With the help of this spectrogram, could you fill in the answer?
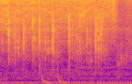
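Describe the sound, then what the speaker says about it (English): Spray adhesive hissing out of an aerosol can onto a balloon animal, a steady close airy spray with a few brief bursts and low background noise. "I feel like I need to move my drink to a safe space so that we don't get spray adhesive into it."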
